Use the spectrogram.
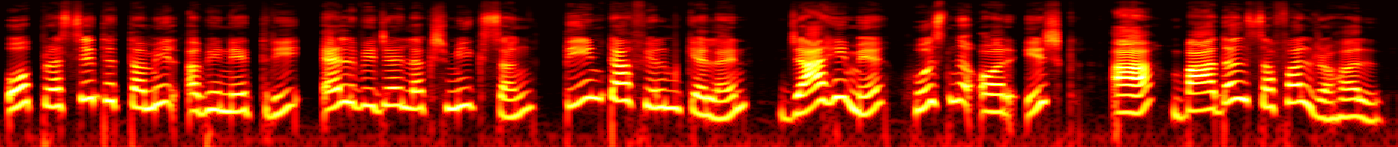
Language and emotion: Maithili, neutral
